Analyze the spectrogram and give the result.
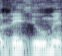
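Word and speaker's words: résumé: हैं, कंपनी वालों को, तो इसको हम जो प्रोनाउंसिएशन है वो रेज्यूमे करते हैं। क्या करते हैं? रेज्यूमे। तो रेज्यूमे आपको प्रोनाउंसिएशन इसका करना है।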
